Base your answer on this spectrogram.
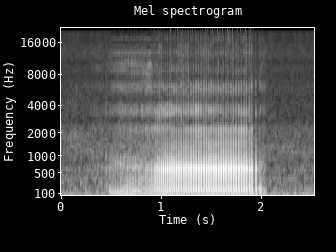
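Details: Pug snoring: a single loud, rattling snore on the in-breath, typical of a short-nosed dog.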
